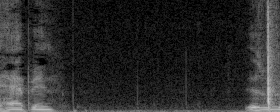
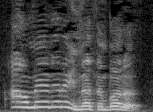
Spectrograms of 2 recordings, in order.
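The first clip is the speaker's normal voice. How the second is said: much higher, choked-off exclamation; startled partner; 4 dB louder than usual. Retold or imitated. Partner stunned as the light vanishes, high and cut off. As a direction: gasp it out and stop short. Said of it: "he couldn't even get it out".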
